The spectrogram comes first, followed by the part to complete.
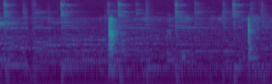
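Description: Soft background music with sustained tones, with two brief sharp sounds from the frying pan, about a second and a half in and again near the end.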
